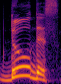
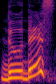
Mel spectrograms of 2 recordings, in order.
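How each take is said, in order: First: It is said firmly as a command. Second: It is said mildly, not as a command. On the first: It is an order. "That's a command" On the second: It is not an order. "ಅದು command ಅಲ್ಲ"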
